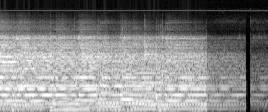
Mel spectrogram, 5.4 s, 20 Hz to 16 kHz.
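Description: Distorted electric guitar captured through a Neumann U87 microphone on a NUX Solid Studio setup, dense sustained chords played loud and continuous, thinning briefly near the end before a short cut.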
